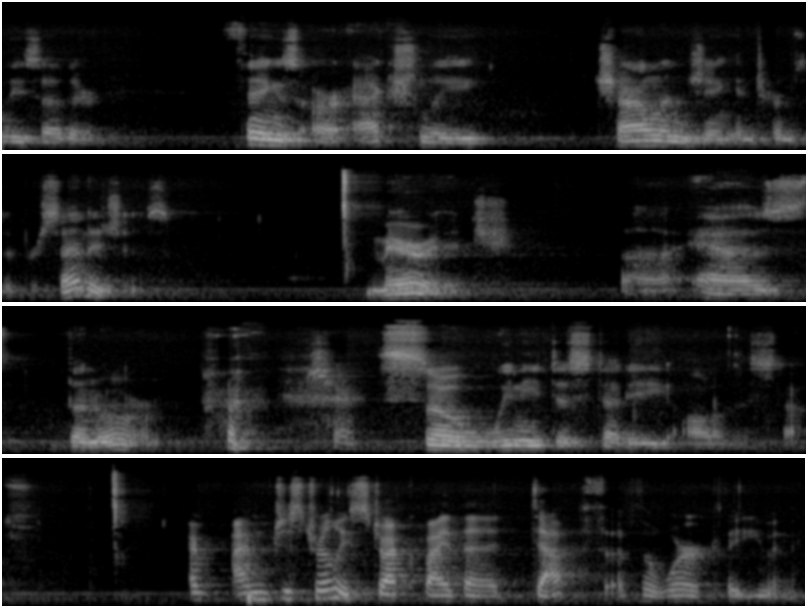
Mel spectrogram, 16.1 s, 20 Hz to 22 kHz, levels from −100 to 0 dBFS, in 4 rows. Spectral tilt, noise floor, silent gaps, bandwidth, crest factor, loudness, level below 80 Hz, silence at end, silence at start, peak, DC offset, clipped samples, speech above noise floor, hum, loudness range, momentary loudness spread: -1.5 dB/octave; -80 dBFS; none; 14.5 kHz; 36 dB; -43 LUFS; under -90 dBFS; 0.05 s; 0 s; -10 dBFS; under 0.1%; under 0.1%; 35 dB; none; 5 LU; 18 LU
